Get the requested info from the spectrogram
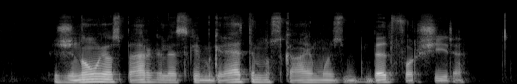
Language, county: Lithuanian, Kaunas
